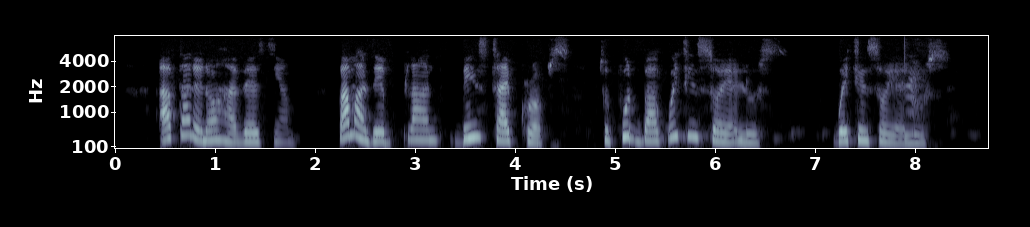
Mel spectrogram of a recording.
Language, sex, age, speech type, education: Nigerian Pidgin, female, 30-45, spontaneous, tertiary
